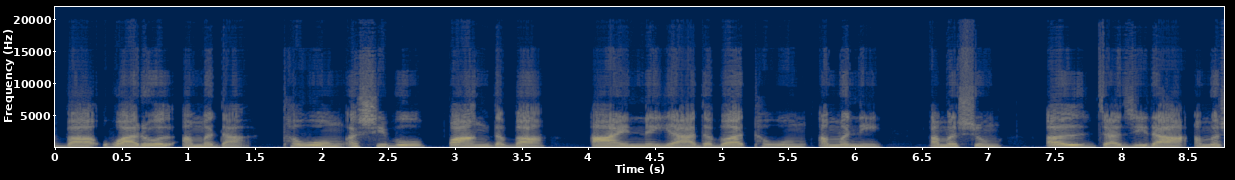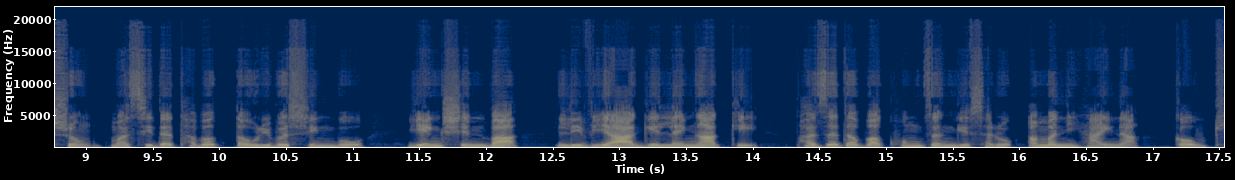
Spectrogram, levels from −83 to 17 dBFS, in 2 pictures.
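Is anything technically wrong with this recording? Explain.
Yes. Throughout the speech, the audio has a rough, grainy, plainly noisy texture rather than the watery swirl of MP3. It is likely Opus compression in music mode at a low bitrate around 16 kbps, filling starved bands with folded or noise energy while keeping content up to about 20.2 kHz.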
